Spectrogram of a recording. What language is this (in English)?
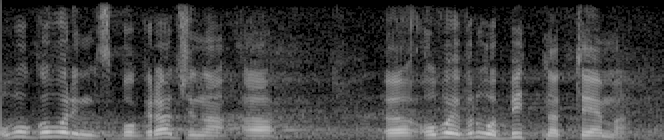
Serbian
